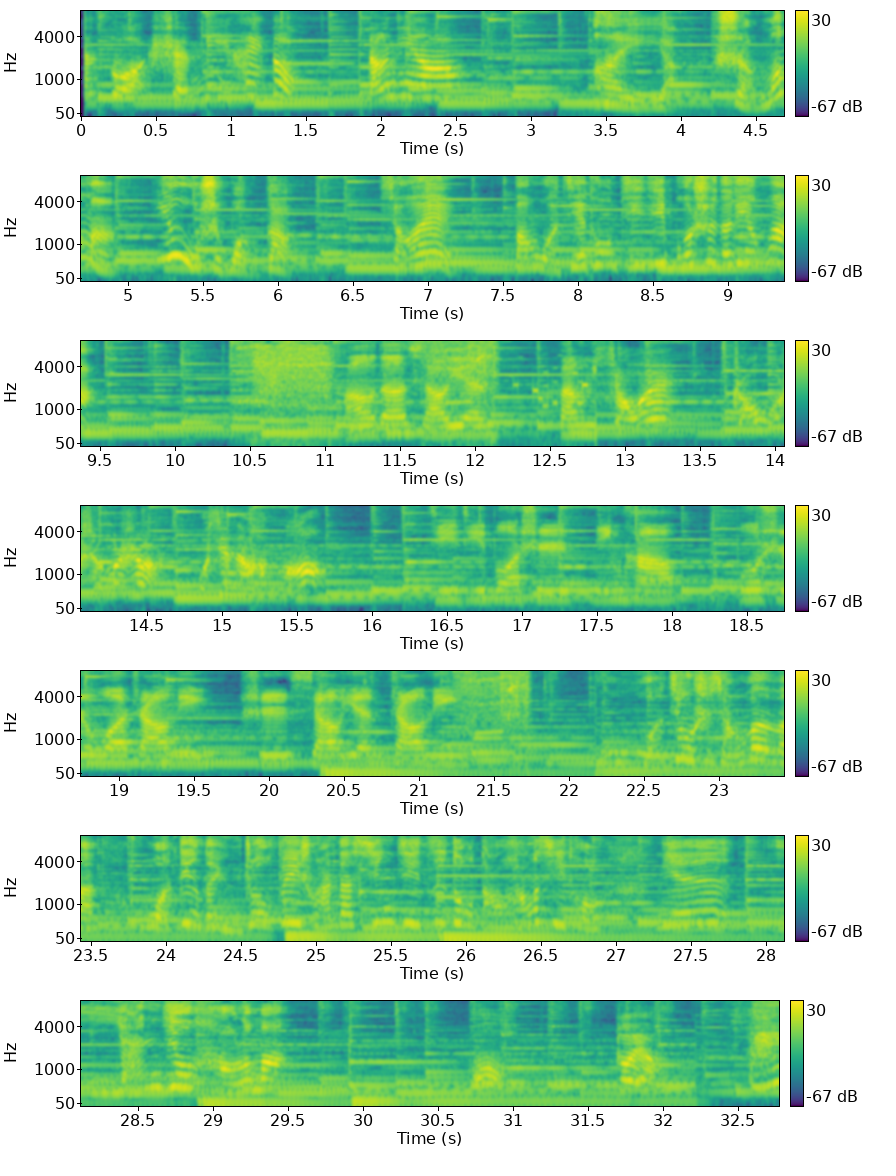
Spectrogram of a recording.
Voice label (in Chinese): 动画片配音片段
